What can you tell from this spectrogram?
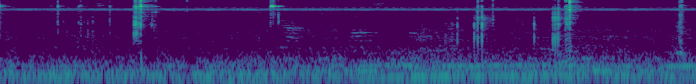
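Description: Small metal parts clicking as a steel bolt, washers and spacers are fitted by hand into a Perrin front sway bar end link: about five sharp clicks spread a second or so apart, over a steady high-pitched background tone.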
